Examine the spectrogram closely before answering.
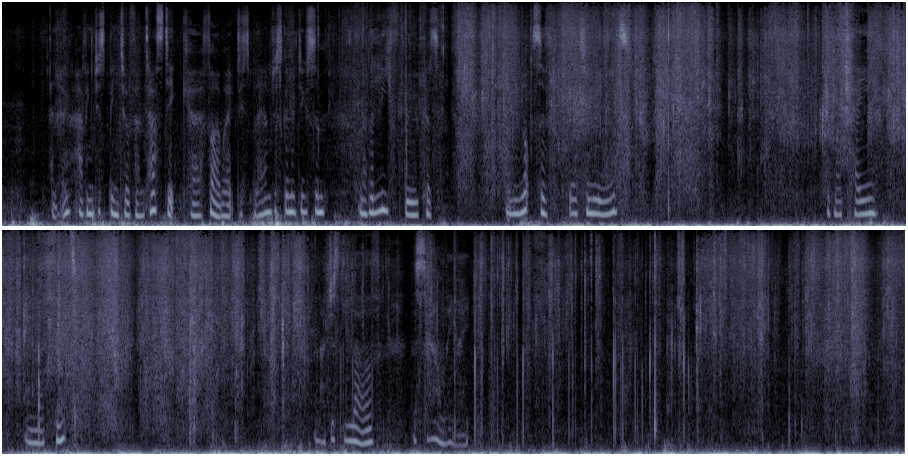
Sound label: walk through autumn leaves with firework in background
